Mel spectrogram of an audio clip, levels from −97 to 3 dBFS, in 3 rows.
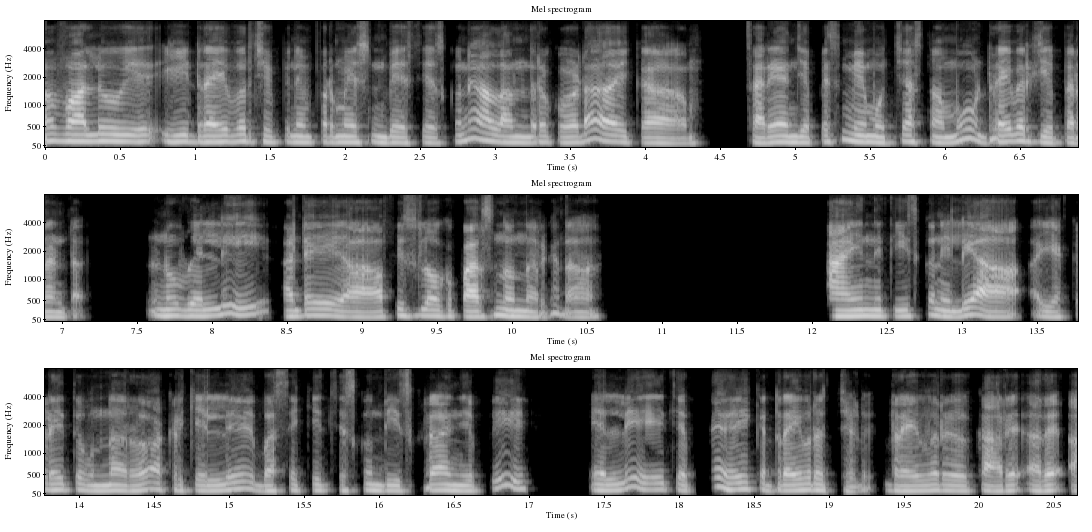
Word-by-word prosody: వాళ్ళు 155 0 +6 0.2
ఏ - - +1 0.2
ఈ - - +2
డ్రైవరు 140 +2 +3
చెప్పిన 135 0 -3
ఇన్ఫర్మేషన్ 130 0 -1
బేస్ 120 -2 -1
చేసుకొని 125 - -4
ఆళ్ళందరూ 130 -4 +2
కూడా 130 +1 +1 0.2
ఇక 125 -1 -10 0.7
సరే 120 +2 +3
అని 135 -1 +2
జెప్పేసి 135 +4 -4
మేము 140 -1 +3
వచ్చేస్తాము. 130 - -1 0.2
డ్రైవరుకి 145 -1 +1
జెప్పారంట. 115 -1 -1 0.6
నువ్వు 140 0 +1
వెళ్లి 155 +7 0 0.4
అంటే 140 +4 0 0.5
ఆఫీస్‌లో 140 +3 -3
ఒక 130 - -5
పర్సన్ 125 +5 +5
ఉన్నారు 120 -3 -1
కదా! 170 -11 -4 1.8
ఆయన్ని 135 +1 +4
తీసుకొ‌నేళ్లి 135 0 -1
ఆహ్, 120 -1 +2 0.3
"ఎక్కడైతే 140 +3 -3
ఉన్నారో, 120 +1 +1
అక్కడి‌కెళ్లి 125 +1 -2 0.2
బస్సు 120 +2 -2
ఎక్కించేసుకొని 125 +1 -4
తీసుకురా." 120 +3 -1
అని 125 -1 +2
చెప్పి 120 - -7 0.6
ఎళ్లి 130 +3 0 0.3
చెప్తే 130 - -6 0.2
ఇక 155 -2 -6
డ్రైవరొచ్చాడు. 125 -4 0 0.2
డ్రైవరు 120 +2 +1 0.2
కారు 120 +1 +1
అదే 125 +3 +3
130 Hz, 130 wpm, -22 LUFS, 120-140 Hz, 1.8 s, వాళ్ళు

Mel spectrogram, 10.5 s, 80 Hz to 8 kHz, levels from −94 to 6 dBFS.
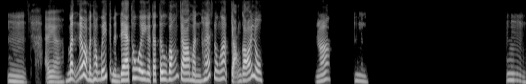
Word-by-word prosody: Ừm, 185 -4 -7 0.4
ây 175 +2 -5
da, 170 -1 -7
mình 260 +6 +1
nếu 345 +6 +5
mà 405 - +6
mình 235 - -1
hông 255 -1 -1
biết 300 +7 +2
thì - - -10
mình 195 -2 -3
ra 230 +2 +6
thú 300 +5 -1
y 260 -3 +4
người 230 - 0
ta 225 - 0
tư 255 +3 +2
vấn 260 +8 +1
cho 240 -3 +4
mình 210 -4 -3
hết 275 - -2
luôn 270 -2 -3
á, 295 +1 +1
trọn 175 +4 -2
gói 220 - +3
luôn. 285 -8 0 1.1
Đó. 210 +9 -4 0.5
Ừm. 200 -4 -11 2.8
Ừm. 225 -6 -10
230 Hz, 165 wpm, -21 LUFS, 200-265 Hz, 2.8 s, mà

